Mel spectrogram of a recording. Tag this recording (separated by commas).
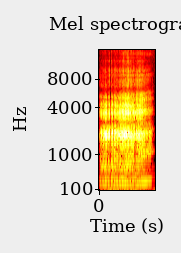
Wood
